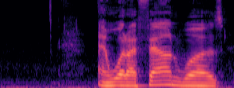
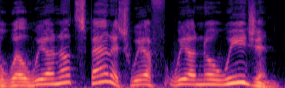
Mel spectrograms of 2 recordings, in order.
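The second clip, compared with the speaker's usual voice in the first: put-on higher, stiff foreign-accented correction; Norwegian tourists; 6 semitones higher, 3 dB louder than usual. Tourists correcting the van driver, lightly foreign accent. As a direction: correct him with a careful foreign lilt. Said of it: "these guys go".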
